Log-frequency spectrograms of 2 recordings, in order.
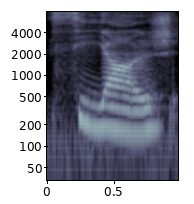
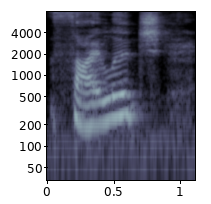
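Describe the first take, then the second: First: The word is said with a French pronunciation. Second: The word is said with an English pronunciation. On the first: The speaker calls it right. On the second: The speaker calls it wrong.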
